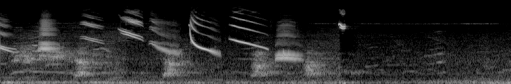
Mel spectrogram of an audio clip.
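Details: Green-winged saltator warm-up song: a run of ringing, sharply descending whistles with rich overtones, several notes per second, ending in a single high click before a quiet pause.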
